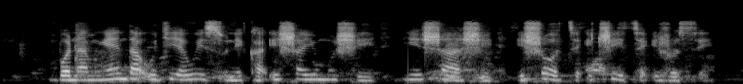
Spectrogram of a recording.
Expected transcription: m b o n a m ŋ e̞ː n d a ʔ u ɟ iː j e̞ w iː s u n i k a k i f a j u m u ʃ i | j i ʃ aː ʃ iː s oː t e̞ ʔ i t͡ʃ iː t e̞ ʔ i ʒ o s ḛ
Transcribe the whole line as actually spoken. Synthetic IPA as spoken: m b o n a m ŋ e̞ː n d a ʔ u ɟ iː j e̞ w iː s u n i k a ʔ i ʃ a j u m u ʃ i | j i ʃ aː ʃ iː ʃ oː t͡s e̞ ʔ i t͡ʃ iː t͡s e̞ ʔ i ʒ o s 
